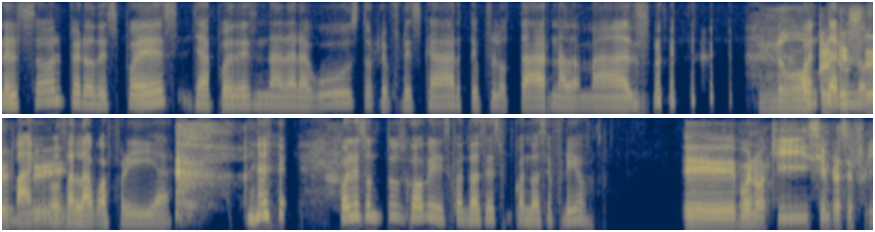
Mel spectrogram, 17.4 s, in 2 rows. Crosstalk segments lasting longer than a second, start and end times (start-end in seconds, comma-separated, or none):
8.0-9.4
